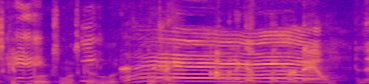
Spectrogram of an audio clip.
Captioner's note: starts crying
